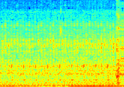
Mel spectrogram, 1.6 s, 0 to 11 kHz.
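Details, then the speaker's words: Peugeot 206 DV4 diesel after injector seal replacement: smooth, even idle with a steady low rumble and no chuffing or tapping. Normal engine sound now, where before it smoked heavily. "donc écouter le bruit là on a vraiment le bruit traditionnel le bruit moteur normal"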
